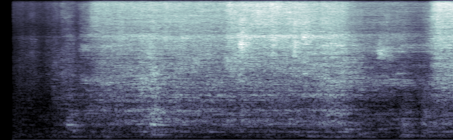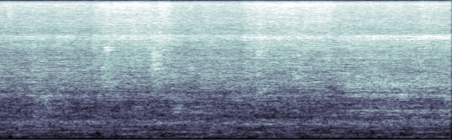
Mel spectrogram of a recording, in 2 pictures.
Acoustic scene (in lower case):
restroom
